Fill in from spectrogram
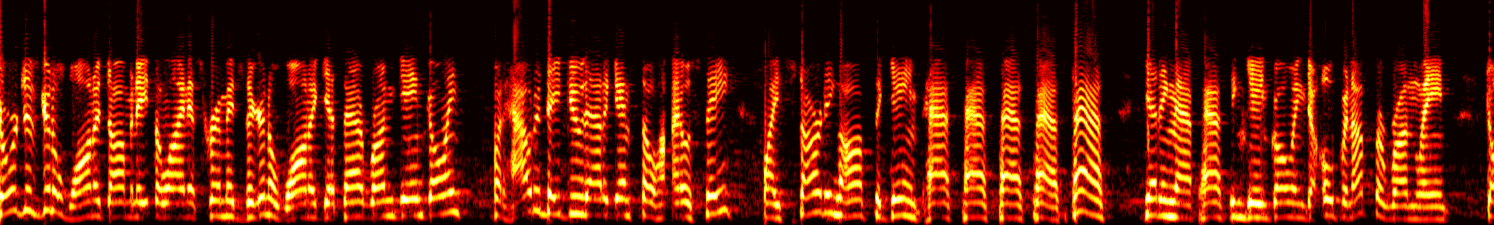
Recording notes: Joins live from SoFi Stadium. How the crowd is looking.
